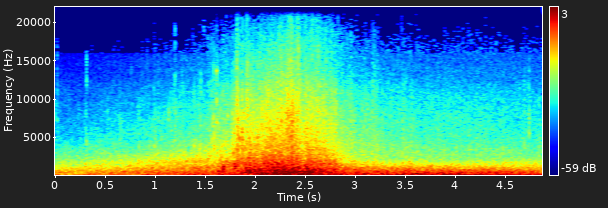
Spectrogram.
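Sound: ocean waves and wind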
